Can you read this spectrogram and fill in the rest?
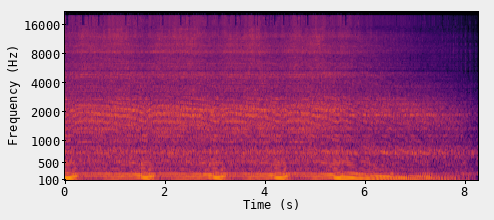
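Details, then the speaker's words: Kohler 6.5kW marine generator during an AVR excitation capacitor test: the engine drone dips and recovers about every second and a half, then climbs near the end. Speed hunting; cause suspected. "As you hear that starts, the generator just going ring, because it's trying to basic"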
